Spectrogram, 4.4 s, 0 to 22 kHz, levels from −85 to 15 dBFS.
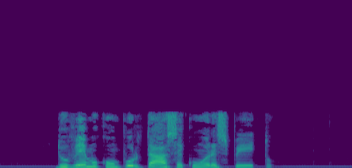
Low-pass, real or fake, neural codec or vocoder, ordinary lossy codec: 7.2 kHz; real; none; MP3, 48 kbps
